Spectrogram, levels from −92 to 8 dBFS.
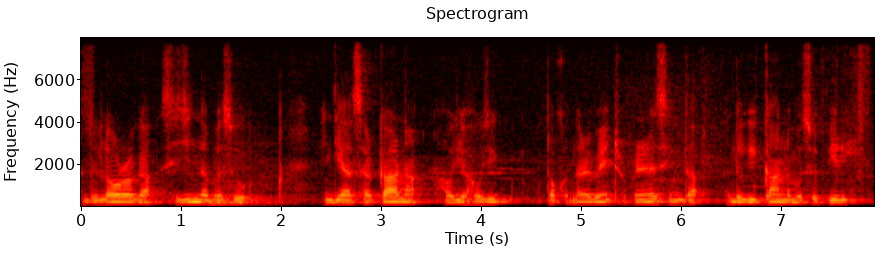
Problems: background sounds at intervals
